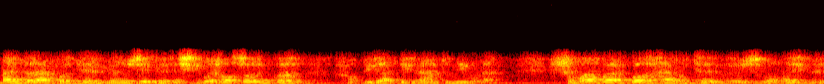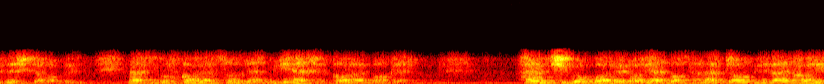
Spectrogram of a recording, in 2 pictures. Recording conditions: poor sound quality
